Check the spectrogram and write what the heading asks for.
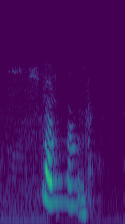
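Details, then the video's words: Siberian husky 'talking' with its owner indoors: one short whining yowl that swoops up and then slides down, ending in a brief wavering tail, with a low steady hum underneath. "Talking Huskies"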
